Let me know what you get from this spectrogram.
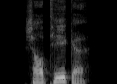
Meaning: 1. old and worthless book 2. uncongenial old woman
- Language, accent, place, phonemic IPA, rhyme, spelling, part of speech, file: German, Germany, Berlin, /ʃaːteːkə/, -eːkə, Scharteke, noun, De-Scharteke.ogg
